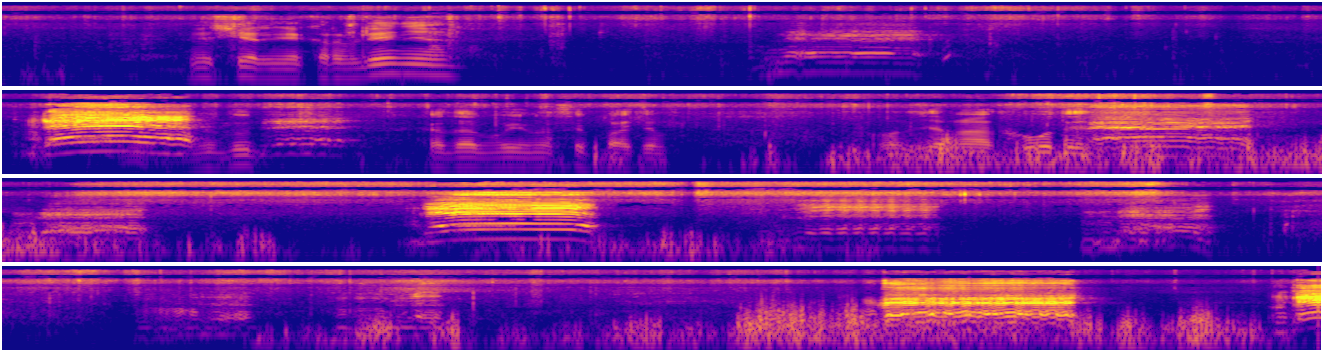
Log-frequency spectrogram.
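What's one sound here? Sheep bleat loudly, close by, in wavering cries.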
